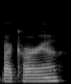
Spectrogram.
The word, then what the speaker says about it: Vicaria: points all right so vicaria right vicaria yeah we were given a lesson early on in this film about how to pronounce her name so I just want to make sure I'm not doing it the way that her teacher did it I think you're correct if we have it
